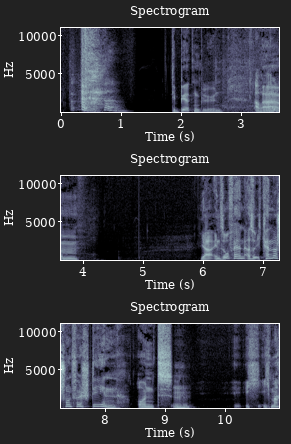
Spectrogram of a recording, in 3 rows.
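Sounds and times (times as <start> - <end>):
sneeze: 0.1 - 1.1
speech: 0.1 - 1.2, 1.8 - 4.0, 6.0 - 9.5, 10.1 - 10.9.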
